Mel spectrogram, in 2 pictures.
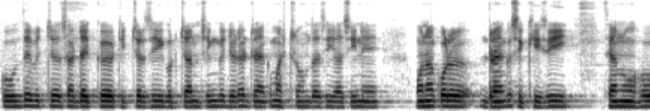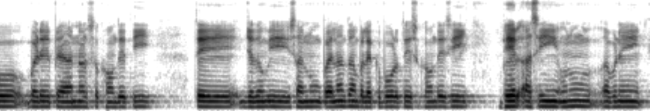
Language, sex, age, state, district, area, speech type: Punjabi, male, 30-45, Punjab, Fatehgarh Sahib, rural, spontaneous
